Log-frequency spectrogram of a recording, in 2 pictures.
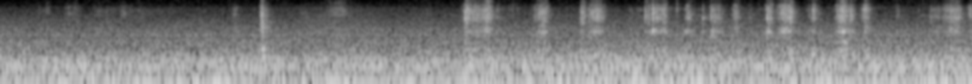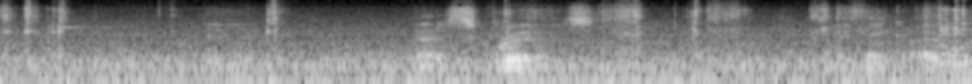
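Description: A glass light shade clinks and scrapes as it is fitted.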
